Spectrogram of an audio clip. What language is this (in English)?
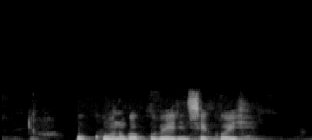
Kinyarwanda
